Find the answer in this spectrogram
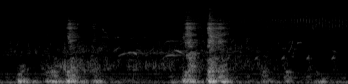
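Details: Two hornbills at a waterhole on 4 September 2023 answer each other with deep, low booming notes, about four in three seconds, possibly a display, courtship or pair-bonding; faint background noise.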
